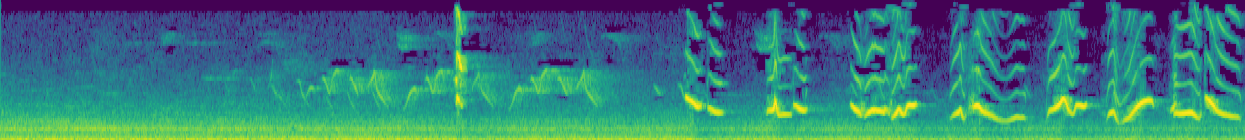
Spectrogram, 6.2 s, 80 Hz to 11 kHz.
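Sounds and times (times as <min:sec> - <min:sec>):
low background rumble: 0:00.0 - 0:06.2
rose-breasted grosbeak warbled song with whistled notes: 0:01.0 - 0:06.2
rose-breasted grosbeak sharp chink: 0:01.6 - 0:06.2.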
